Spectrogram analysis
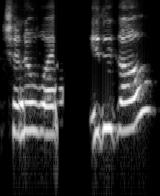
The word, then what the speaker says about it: Chinwe Idigo: today my very special gift will be dr chenoweth idigo did i pronounce it correctly doctor you did you did um thank you for having me i'm happy to be here you're welcome doctor and dr chinaway has a forum for a black it's a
